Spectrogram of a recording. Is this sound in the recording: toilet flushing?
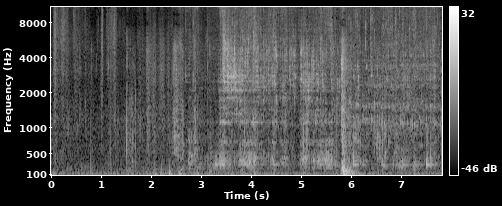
yes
